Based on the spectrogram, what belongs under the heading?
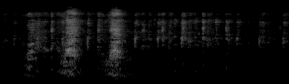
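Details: Baby little egret at the nest, biting its mother to be fed: two loud, harsh, hissing squawks close together, surrounded by softer scratchy chattering.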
